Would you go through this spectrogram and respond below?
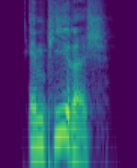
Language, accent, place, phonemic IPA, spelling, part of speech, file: German, Germany, Berlin, /ɛmˈpiː.ʁɪʃ/, empirisch, adjective, De-empirisch.ogg
- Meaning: empirical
